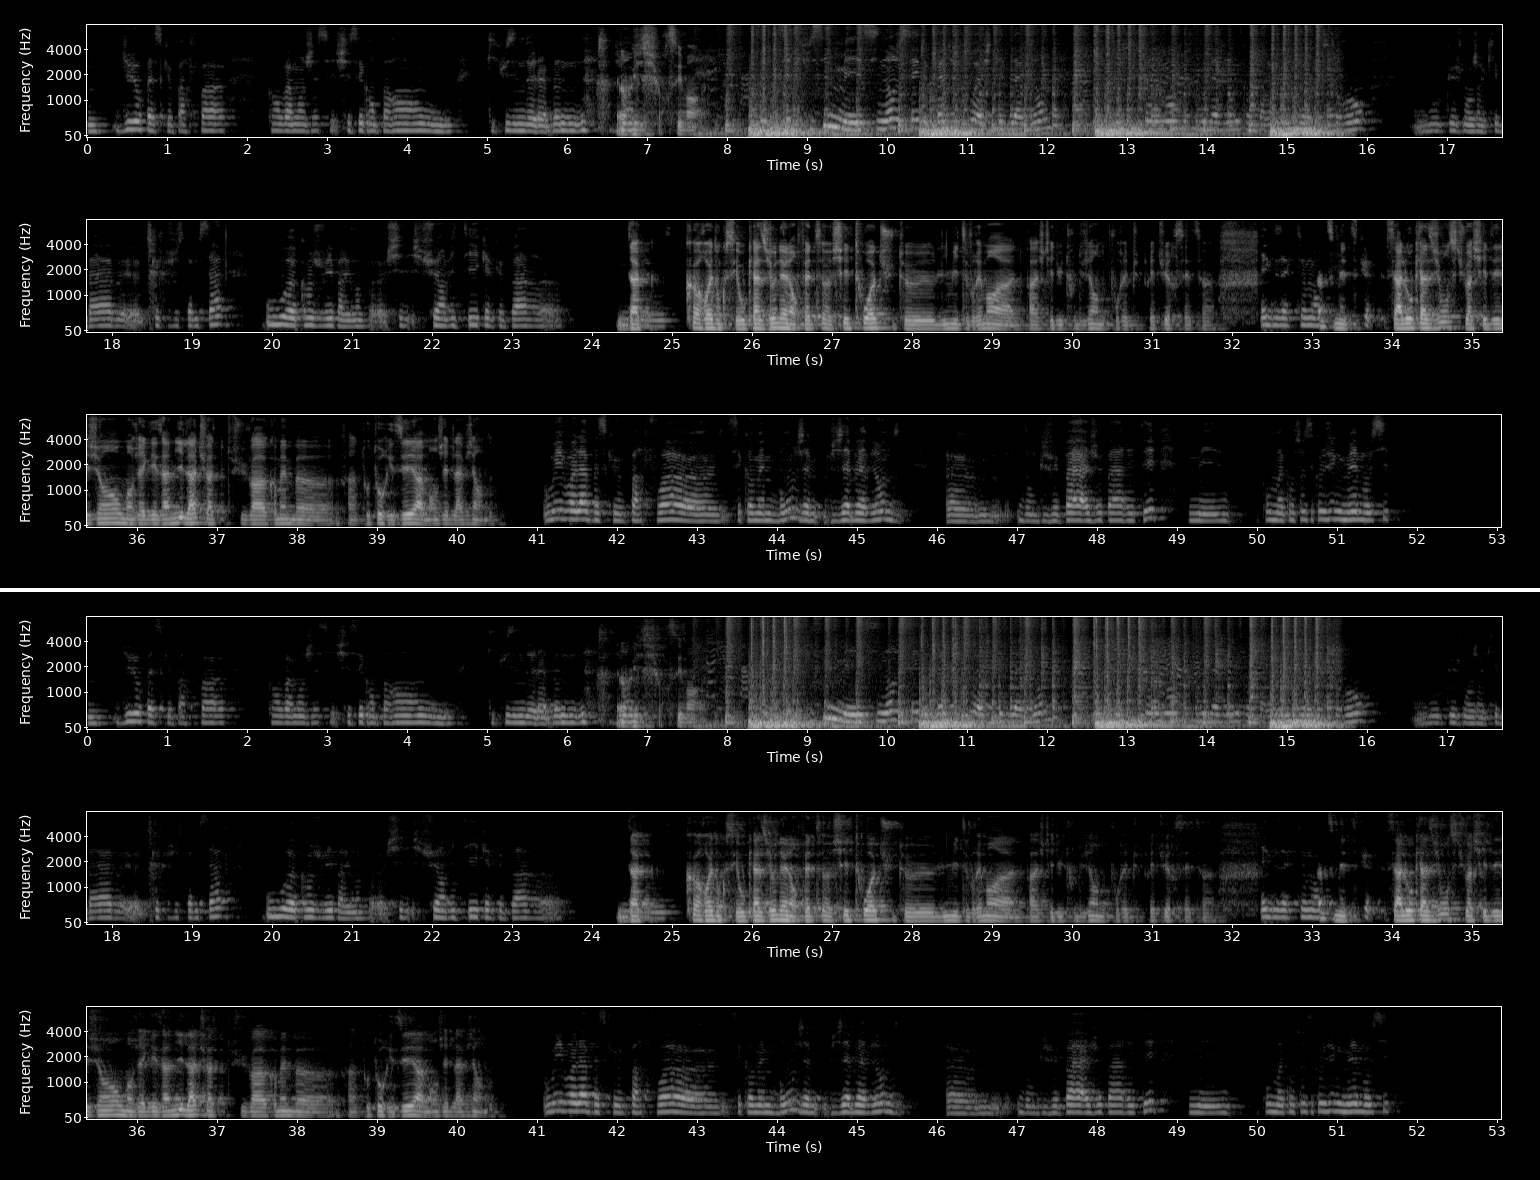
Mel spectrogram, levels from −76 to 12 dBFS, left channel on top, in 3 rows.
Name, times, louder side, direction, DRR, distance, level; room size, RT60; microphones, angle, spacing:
voice 1, 0.0-1.7 2.3-4.6 5.0-7.0 7.6-7.7 8.4-12.1 12.5-16.0 16.6-19.4 19.9-23.6 24.3-24.9 32.3-33.1 33.6-33.7 41.1-45.5 46.1-49.7 50.1-51.6, left 1 dB, 40° left, 1.4 m, -34 dB
voice 2, 6.4-7.8 18.4-18.5 24.3-24.8 25.2-32.3 33.1-33.6 34.0-40.5, left 2 dB, 75° left, 1.9 m, -27 dB
sound 1, 7.6-15.7, equal, 45° right, 2.0 m, -25 dB
26.5 x 13.0 x 3.9 m
head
